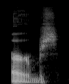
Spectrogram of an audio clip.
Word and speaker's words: herbs: For those idiots out there, you don't not pronounce the H in herbs.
